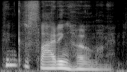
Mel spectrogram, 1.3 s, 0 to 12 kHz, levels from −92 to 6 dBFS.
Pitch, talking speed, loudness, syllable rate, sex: 125 Hz, 285 wpm, -17 LUFS, 6.0 syllables/s, male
